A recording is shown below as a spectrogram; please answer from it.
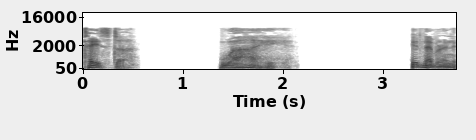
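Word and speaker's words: Tawcester: "I have never been so happy as being here at Tosista." She gave full weight to each of the place-name syllables. No, sorry," said Blotto. "It's pronounced taster."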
